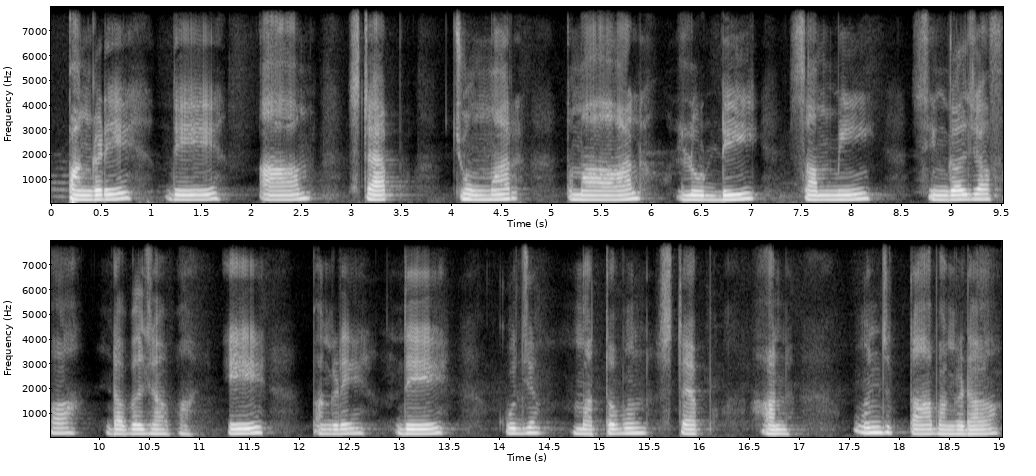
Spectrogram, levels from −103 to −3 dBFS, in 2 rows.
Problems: continuous background conversations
